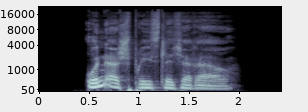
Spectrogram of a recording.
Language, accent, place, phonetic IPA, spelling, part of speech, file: German, Germany, Berlin, [ˈʊnʔɛɐ̯ˌʃpʁiːslɪçəʁɐ], unersprießlicherer, adjective, De-unersprießlicherer.ogg
- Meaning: inflection of unersprießlich: 1. strong/mixed nominative masculine singular comparative degree 2. strong genitive/dative feminine singular comparative degree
